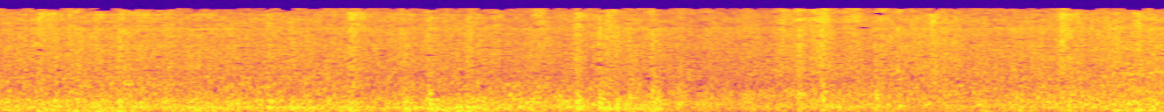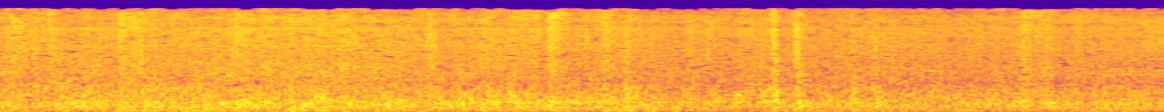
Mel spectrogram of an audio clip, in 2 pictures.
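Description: Steady rumble of a train running on its rails, heard from inside a carriage, with a few faint clicks of the wheels over the track about four and five seconds in.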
